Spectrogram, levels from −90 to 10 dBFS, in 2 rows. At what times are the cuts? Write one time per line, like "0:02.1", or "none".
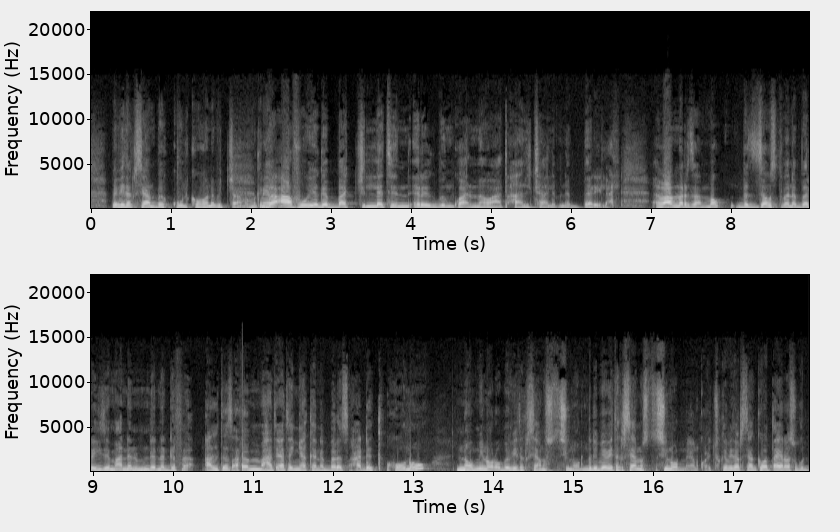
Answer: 0:02.2
0:10.9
